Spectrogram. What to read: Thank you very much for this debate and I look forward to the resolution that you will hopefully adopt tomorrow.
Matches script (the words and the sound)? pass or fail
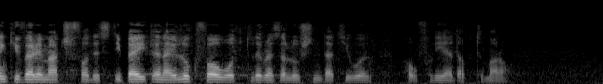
pass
